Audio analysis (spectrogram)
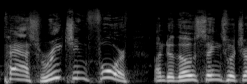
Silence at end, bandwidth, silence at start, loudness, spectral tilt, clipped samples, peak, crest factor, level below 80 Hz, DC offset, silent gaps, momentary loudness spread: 0 s; 14 kHz; 0.05 s; -20 LUFS; -6 dB/octave; under 0.1%; -6 dBFS; 14 dB; -62 dBFS; under 0.1%; none; 9 LU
